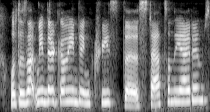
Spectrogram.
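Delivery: mimicked innocent query; imitating naive question. Retelling guildie's naive question to leader.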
